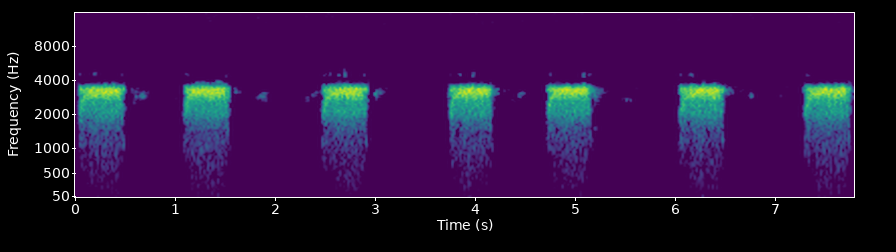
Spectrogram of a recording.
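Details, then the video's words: Young owlet, third hatched, in an owl box on the evening of 10 July 2023 at 8:59 pm, calling for its siblings and for food from its mother: harsh hissing screeches, each about half a second, repeated roughly every second, with nothing else heard. "Calling For Siblings And More Food."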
